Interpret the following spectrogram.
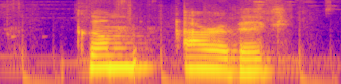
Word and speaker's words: gum arabic: Like that, saying it with the accent on the first day, right? Gum Arabic is the base to make watercolors.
